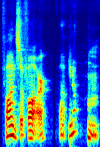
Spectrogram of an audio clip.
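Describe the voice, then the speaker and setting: A man's voice: a little high, huge pitch swings, moderate pace, vocal fry, slightly rough. A man playing a tabletop roleplaying game, speaking casually in and out of character and often thinking aloud with hesitations.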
